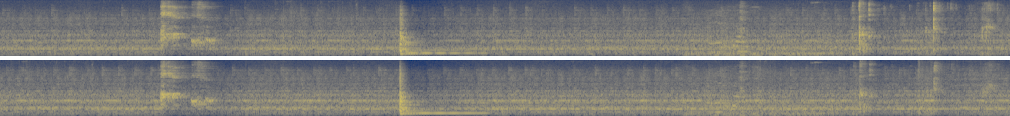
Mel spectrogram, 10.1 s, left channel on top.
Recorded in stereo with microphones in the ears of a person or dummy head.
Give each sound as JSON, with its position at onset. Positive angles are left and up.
{"t": 1.6, "sound": "a cough", "side_deg": -15, "distance_m": 1.0}
{"t": 4.0, "sound": "a snare drum", "side_deg": -35, "distance_m": 0.5}
{"t": 6.8, "sound": "a child speaking", "side_deg": -5, "distance_m": 0.8}
{"t": 8.5, "sound": "chewing", "side_deg": 55, "distance_m": 0.9}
